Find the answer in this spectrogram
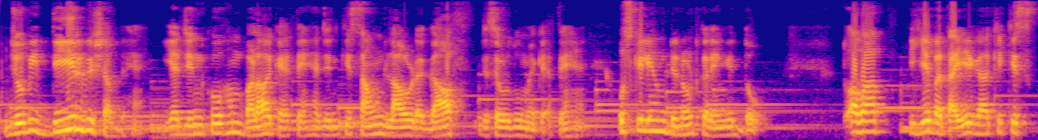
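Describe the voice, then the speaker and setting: A man's voice: medium pitch, a little mellow. A man teaching an online class on poetry, explaining patiently and stretching out words syllable by syllable to demonstrate. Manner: slow, drawn-out syllable demonstrations; explains patiently, addresses students directly.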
